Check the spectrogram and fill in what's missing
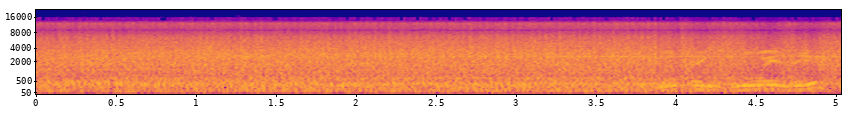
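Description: A 2004 Toyota Tundra engine idling after a serpentine belt repair, a loud, steady mechanical drone with a fan running, and a voice speaking over it near the end.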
